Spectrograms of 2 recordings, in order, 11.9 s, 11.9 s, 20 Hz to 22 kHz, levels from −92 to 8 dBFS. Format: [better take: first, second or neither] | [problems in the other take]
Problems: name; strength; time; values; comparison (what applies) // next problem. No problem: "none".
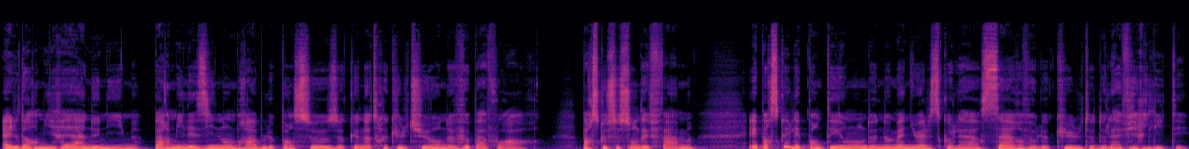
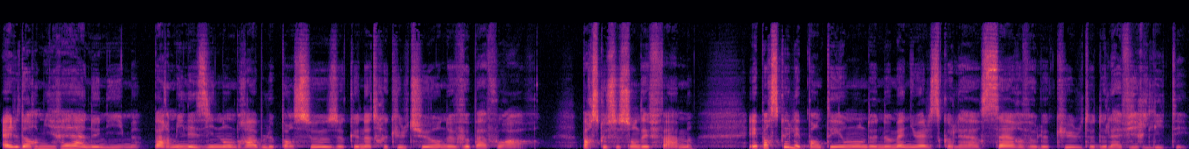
first | thin; very; fading below 500 Hz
